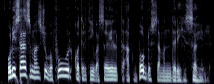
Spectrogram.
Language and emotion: Kashmiri, neutral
